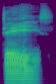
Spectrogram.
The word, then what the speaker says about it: Mercedes: If you say the word Mercedes in your head, it is one of the only words where every E is pronounced differently. Have a think about that. Mercedes.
